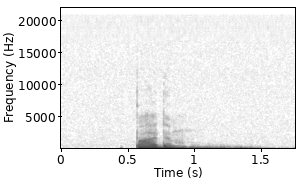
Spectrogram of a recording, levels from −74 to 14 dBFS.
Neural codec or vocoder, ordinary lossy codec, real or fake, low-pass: vocoder, 44.1 kHz, 128 mel bands every 256 samples, BigVGAN v2; none; fake; none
